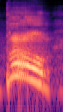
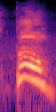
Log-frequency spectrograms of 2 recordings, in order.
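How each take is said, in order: First: Loud boom sound effect. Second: Said in the usual way. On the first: A narrator's reading. GM voicing the crash of the fall, loud boom. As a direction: shout boom high and loud.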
